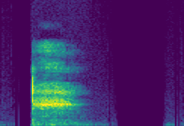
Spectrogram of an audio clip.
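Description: A single short, quiet breath from a person, about half a second long, with near silence around it.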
